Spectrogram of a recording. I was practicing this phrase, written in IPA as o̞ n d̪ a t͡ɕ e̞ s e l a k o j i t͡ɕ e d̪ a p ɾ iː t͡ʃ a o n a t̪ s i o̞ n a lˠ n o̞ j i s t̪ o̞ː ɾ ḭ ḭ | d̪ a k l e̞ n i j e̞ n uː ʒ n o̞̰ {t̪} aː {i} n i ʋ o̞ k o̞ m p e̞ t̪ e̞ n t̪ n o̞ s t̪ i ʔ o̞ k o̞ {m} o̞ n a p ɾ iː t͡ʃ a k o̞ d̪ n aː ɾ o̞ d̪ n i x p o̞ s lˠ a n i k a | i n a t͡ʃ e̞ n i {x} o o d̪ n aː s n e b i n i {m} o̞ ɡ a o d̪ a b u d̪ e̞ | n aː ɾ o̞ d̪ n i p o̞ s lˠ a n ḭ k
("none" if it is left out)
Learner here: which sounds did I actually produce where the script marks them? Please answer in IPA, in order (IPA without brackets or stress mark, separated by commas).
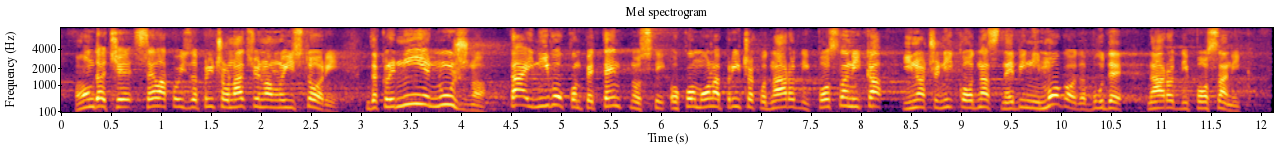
t̪, j, m, k, m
